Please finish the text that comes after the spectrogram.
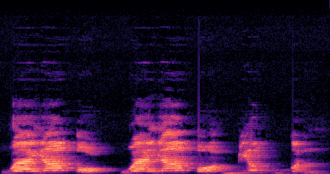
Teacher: Kata wa yaqbidun, wawunya dibaca fathah 1 harokat, kemudian ya-nya dibaca tipis fathah 1 harokat, dan qafnya dibaca sukun. Membaca huruf qaf dibaca tafkhim dan wajib untuk diqalqalahkan atau dipantulkan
